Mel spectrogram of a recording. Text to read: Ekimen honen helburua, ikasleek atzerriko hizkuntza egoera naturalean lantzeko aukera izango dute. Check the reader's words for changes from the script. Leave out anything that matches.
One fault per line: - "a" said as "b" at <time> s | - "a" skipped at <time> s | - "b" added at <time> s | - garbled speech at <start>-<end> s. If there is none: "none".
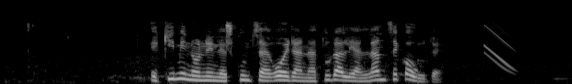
- "helburua ikasleek atzerriko" skipped at 2.2 s
- "aukera izango" skipped at 4.2 s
